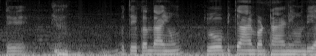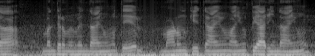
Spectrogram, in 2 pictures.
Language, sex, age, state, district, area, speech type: Sindhi, female, 60+, Delhi, South Delhi, rural, spontaneous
